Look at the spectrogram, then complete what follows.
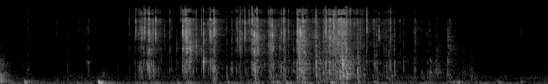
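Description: Foil wrapper of a 2022-23 SP Authentic hockey card pack being torn open and crinkled: a dense crackle lasting about two and a half seconds, starting just after a soft knock about a second in.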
